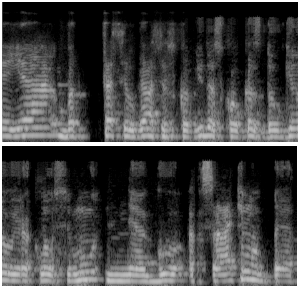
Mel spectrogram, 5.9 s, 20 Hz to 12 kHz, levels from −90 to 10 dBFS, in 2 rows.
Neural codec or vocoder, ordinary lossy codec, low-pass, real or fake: none; Opus, 16 kbps; 7.2 kHz; real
